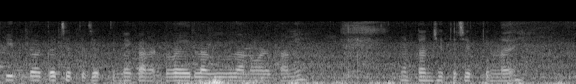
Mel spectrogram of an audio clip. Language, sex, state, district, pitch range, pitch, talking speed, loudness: Telugu, female, Andhra Pradesh, Krishna, 175-190 Hz, 185 Hz, 145 wpm, -21 LUFS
